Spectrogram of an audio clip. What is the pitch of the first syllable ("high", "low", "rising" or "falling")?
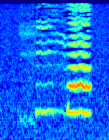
high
